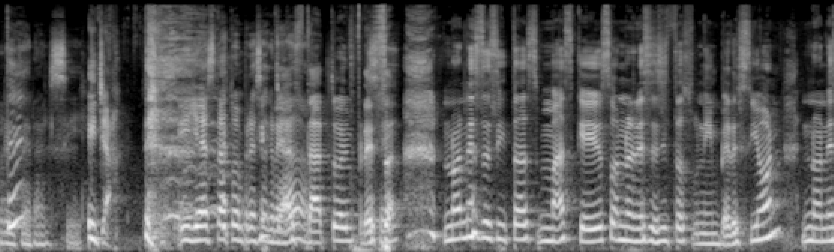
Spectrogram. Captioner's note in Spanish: risas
